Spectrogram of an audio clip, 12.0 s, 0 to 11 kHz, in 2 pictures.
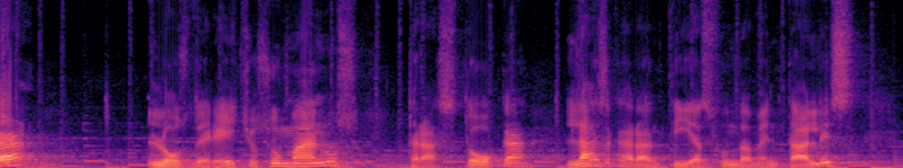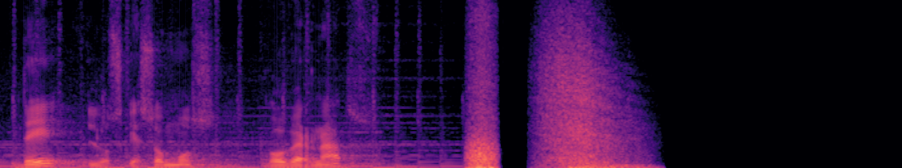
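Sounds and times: rushing whoosh: 9.1s - 10.4s
sharp swish: 9.1s - 10.4s.

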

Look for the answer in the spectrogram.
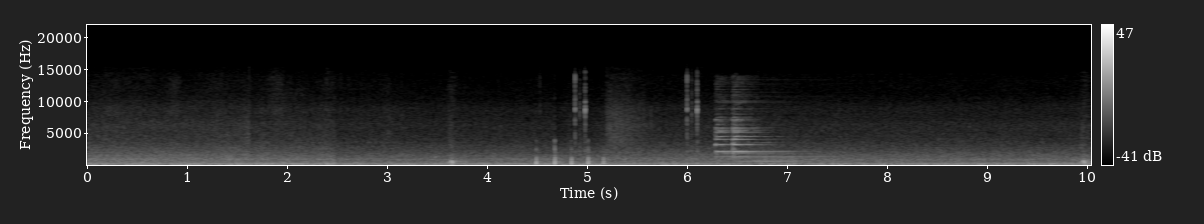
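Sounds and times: fan-like hum: 0.0s - 10.0s
metallic notification ding: 6.3s - 7.7s.

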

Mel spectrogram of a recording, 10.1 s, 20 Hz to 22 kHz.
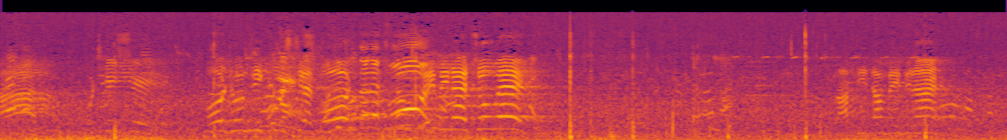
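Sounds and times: foot kicking football: 5.6s - 8.3s.

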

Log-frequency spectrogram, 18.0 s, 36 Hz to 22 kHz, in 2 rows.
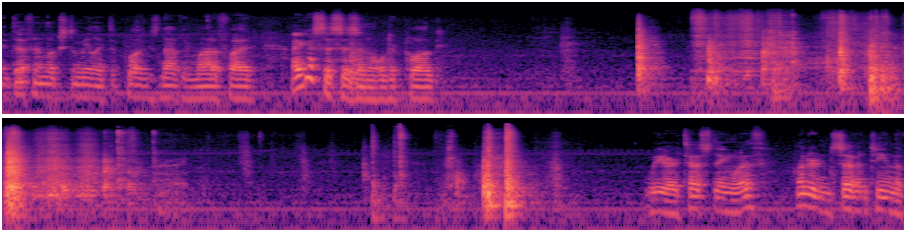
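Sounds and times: metal fixture scraping on wood: 6.9s - 10.4s.

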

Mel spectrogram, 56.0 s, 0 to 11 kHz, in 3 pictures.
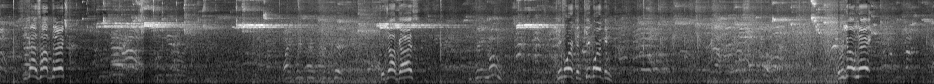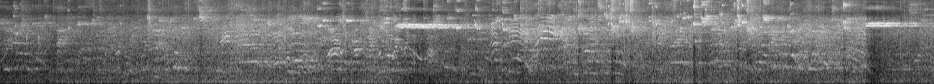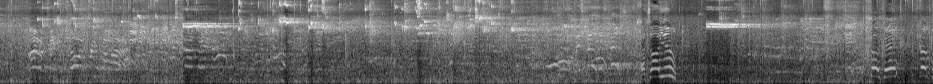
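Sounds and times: sneaker squeaks: 0.0s - 54.3s.

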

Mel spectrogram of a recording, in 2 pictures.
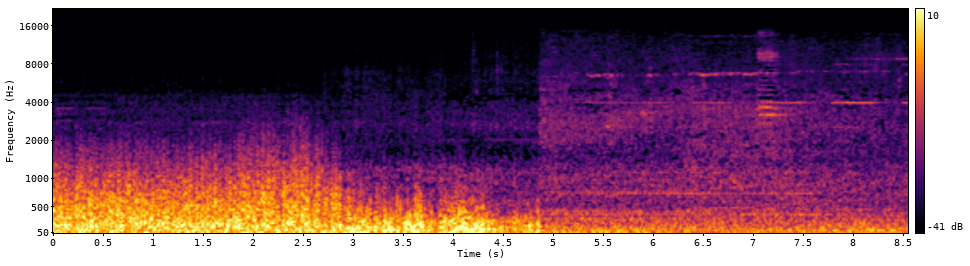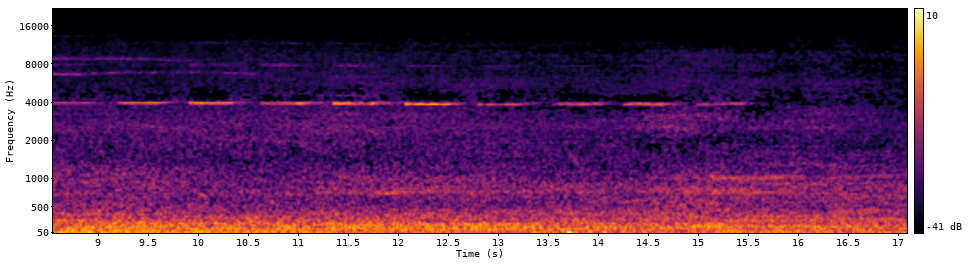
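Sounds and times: motor scooters driving past: 9.3s - 17.0s.

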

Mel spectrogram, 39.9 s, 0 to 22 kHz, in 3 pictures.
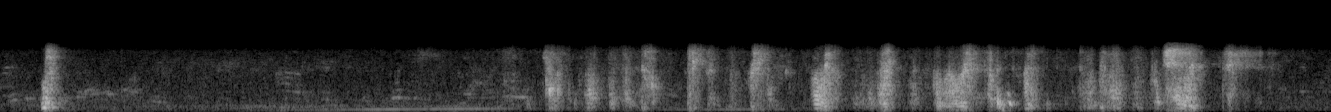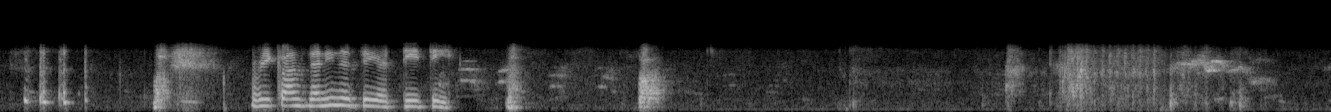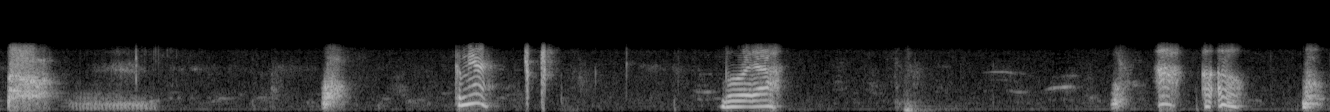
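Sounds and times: dog growling: 7.1s - 12.0s, 27.0s - 28.4s
small dog barking: 19.7s - 20.1s, 26.7s - 27.3s, 39.6s - 39.9s.

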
